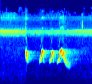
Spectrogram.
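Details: Single song phrase of a Rufous Nightjar outdoors: one short note, a pause, then three rapid whistled notes, the final one longer and falling, over a steady high insect hum.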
